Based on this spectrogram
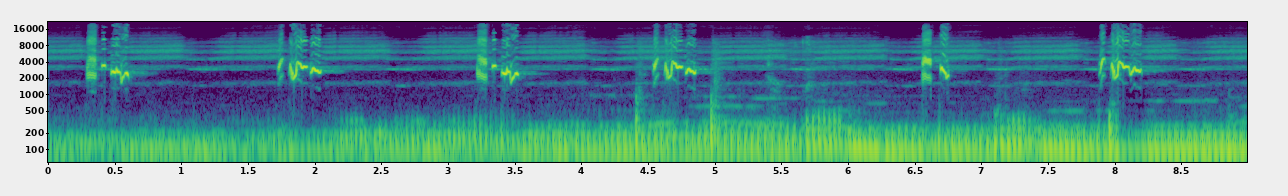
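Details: Sooty-headed bulbul calling rivals: six short phrases of a sharp note and a quick descending whistled slur, repeated roughly every one and a half seconds, over a loud continuous low rumble.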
